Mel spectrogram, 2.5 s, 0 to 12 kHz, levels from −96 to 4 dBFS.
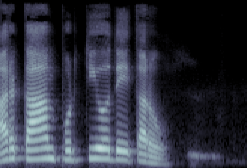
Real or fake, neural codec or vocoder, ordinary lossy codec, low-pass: fake; codec, 24 kHz, 0.9 kbps, WavTokenizer, large speech release; MP3, 96 kbps; 10.8 kHz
